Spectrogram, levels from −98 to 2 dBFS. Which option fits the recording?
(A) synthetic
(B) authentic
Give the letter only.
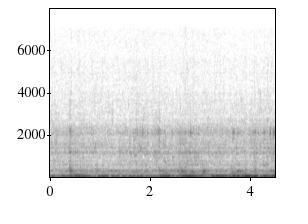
B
